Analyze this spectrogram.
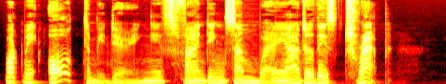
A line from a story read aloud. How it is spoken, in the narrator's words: Summerlee, who'd been in a bad mood since that morning, said irritably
